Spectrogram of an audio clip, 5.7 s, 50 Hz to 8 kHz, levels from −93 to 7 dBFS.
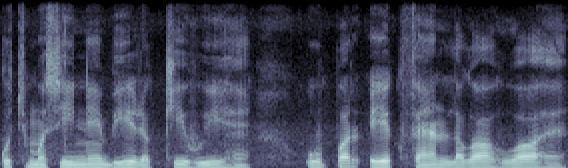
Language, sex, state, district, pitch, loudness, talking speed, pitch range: Hindi, male, Uttar Pradesh, Shamli, 120 Hz, -17 LUFS, 125 wpm, 115-130 Hz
